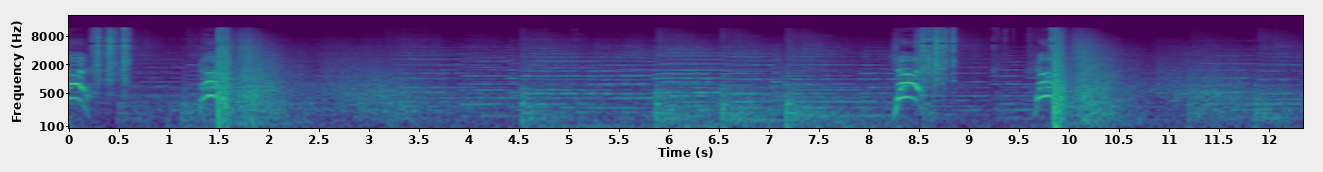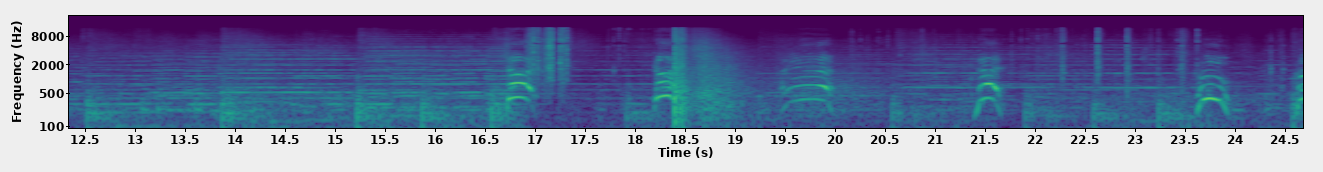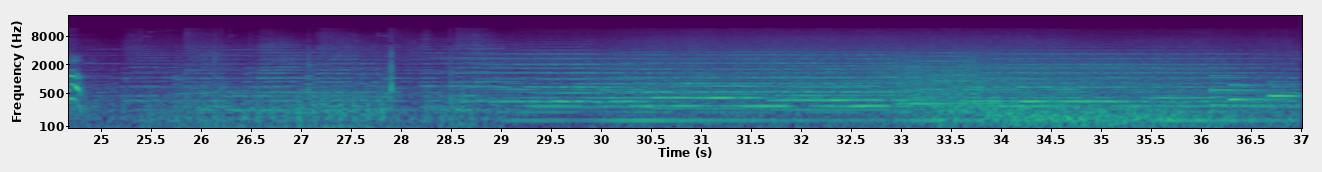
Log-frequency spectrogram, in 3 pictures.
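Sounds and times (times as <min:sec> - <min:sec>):
rifle salute volleys with brief echoes: 0:00.0 - 0:04.1, 0:08.2 - 0:12.4, 0:16.5 - 0:25.0
sustained band music: 0:00.0 - 0:37.0.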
